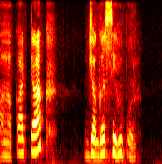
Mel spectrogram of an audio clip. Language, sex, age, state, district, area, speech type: Odia, female, 30-45, Odisha, Kendrapara, urban, spontaneous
